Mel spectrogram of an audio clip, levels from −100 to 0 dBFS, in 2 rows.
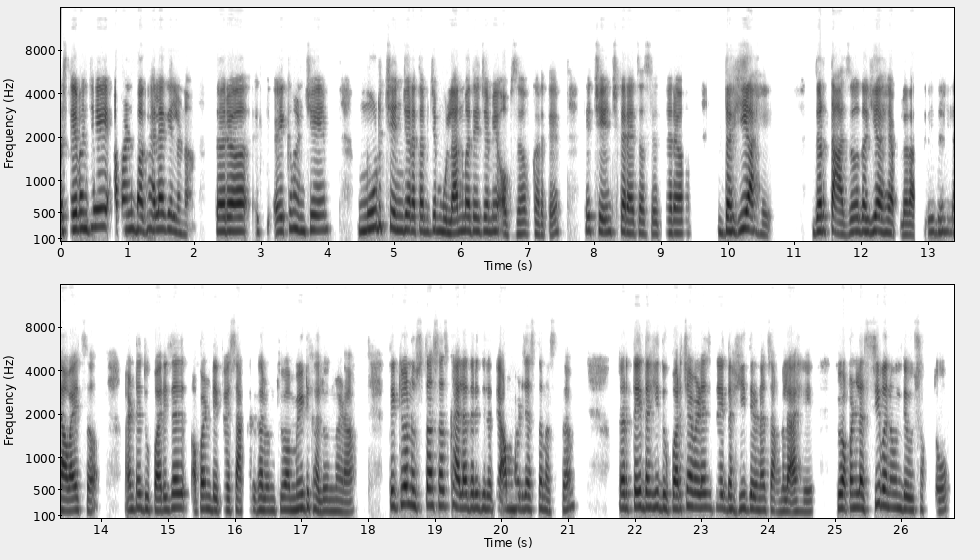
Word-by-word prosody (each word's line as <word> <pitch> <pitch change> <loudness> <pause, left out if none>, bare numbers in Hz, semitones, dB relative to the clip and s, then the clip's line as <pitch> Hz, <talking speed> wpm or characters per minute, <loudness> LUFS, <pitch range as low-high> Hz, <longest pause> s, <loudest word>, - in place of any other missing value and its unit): तसे 220 +3 +4
म्हणजे 270 +3 +4
आपण 235 +3 0
बघायला 235 +1 +4
गेलो 220 -5 -2
ना, 160 - -10 0.4
तर 215 0 +4
अ, 215 0 +7 0.2
एक 200 -1 -14 0.3
एक 215 +3 -3
म्हणजे 230 -1 0 0.6
मूड 265 +4 +3
चेंजर 235 -4 +1
आता 220 0 +2
म्हणजे 215 +2 -4
मुलांमध्ये 210 +2 +2
जे 215 +1 -1
मी 210 +1 -1
ऑब्झर्व्ह 175 -1 -4
करते. 165 0 -6 0.4
ते 220 - -3
चेंज 205 -2 -2
करायचं 185 -3 +1
असेल, 175 0 -8 0.2
तर 190 0 -1
अ, - - +3 0.7
दही 215 +4 +5
आहे. 180 -9 +3 0.7
जर 215 +1 +6
ताजं 185 +4 +1
दही 210 0 +2
आहे 200 -3 +3
आपलं, 165 -1 -3
रात्री 165 +5 -4
दही 200 0 -6
लावायचं 180 -1 +2 0.4
आणि 190 +1 -3
ते 220 - +1
दुपारी 190 -1 +1
जर 220 +1 +3 0.2
आपण 200 0 +1
देतोय 185 0 -3
साखर 185 +1 -5
घालून 180 -1 -2
किंवा 195 -1 0
मीठ 205 +4 0
घालून 175 -3 -3
म्हणा. 160 -3 -4 0.6
ते 245 - +2
किंवा 275 +4 +4
नुसतं 250 -1 +1
असच 250 -1 -2
खायला 220 -4 +4
जरी 220 0 0
दिलं, 205 -1 -2
ते 200 +2 -4
आंबट 195 +1 -1
जास्त 200 0 -3
नसतं. 180 +4 -7 0.7
तर 220 0 +3
ते 235 - +7
दही 230 0 +1
दुपारच्या 215 +2 +2
वेळेस 220 0 +1
ते 215 - 0
दही 200 +2 -3
देणं 190 -3 0
चांगलं 170 -2 -2
आहे 160 0 -1
किंवा 215 +5 -1
आपण 220 +2 -1
लस्सी 215 +4 +1
बनवून 220 -5 +1
देऊ 195 -2 0
शकतो. 185 -2 -8
205 Hz, 170 wpm, -22 LUFS, 185-220 Hz, 0.7 s, अ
